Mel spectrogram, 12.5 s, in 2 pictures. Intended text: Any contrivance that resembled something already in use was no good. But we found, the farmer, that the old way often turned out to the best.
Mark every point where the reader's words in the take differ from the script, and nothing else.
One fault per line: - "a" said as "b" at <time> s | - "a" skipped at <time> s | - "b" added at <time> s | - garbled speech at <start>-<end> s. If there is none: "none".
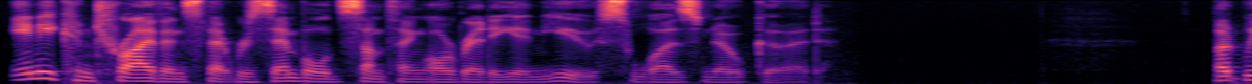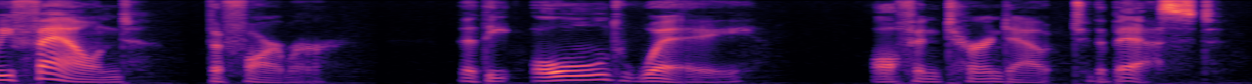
none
